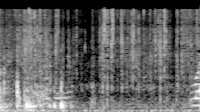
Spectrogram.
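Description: McDonald's McChicken paper wrapper crinkling and rustling as it is unfolded by hand.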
